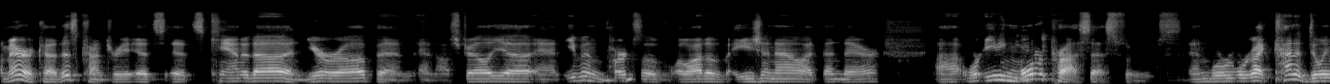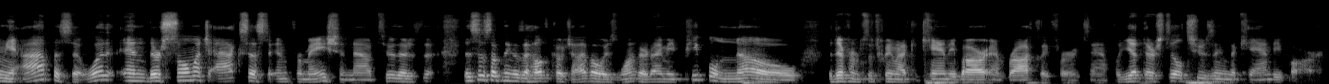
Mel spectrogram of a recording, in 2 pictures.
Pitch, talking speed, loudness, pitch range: 145 Hz, 185 wpm, -25 LUFS, 125-175 Hz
